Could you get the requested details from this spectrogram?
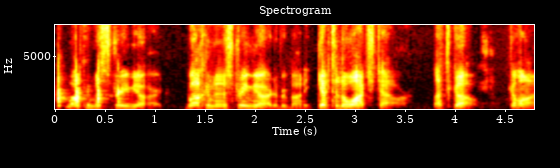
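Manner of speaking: rousing delivery with pitch swinging widely. Asked to do the Superman voice before leaving: Superman voice. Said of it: "will you do the Superman voice before you go?".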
